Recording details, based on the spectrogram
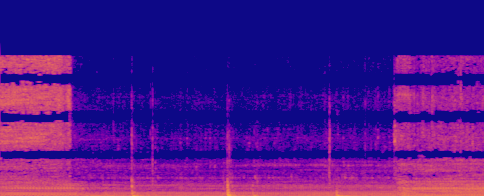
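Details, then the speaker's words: Waxie Versa pump during preventative maintenance, restarted with the filter off temporarily: steady even pump hum with rushing water and light clicks; low pressure is what's expected, checking for flow; normal pump flow. "there's our low pressure that's what we should be seeing so I'm looking for flow"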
